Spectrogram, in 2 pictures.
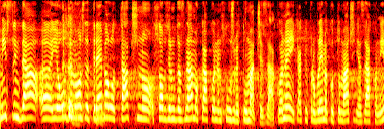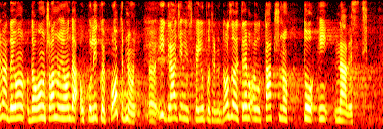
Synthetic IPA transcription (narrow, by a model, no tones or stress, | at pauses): mislimd̪ajeoːʋd̪e̞mo̞ʒd̪at̪ɾebalo̞t̪at͡ʃno̞so̞bziɾo̞md̪aznaːmo̞kako̞namslˠuʒbe̞t̪uma̰t͡ʃe̞za̰ːko̞ne̞ikakʋixpɾobleːmakod̪̚t̪umaːt͡ʃeɲazaːko̞nimad̪od̪auo̞ʋomt͡ʃlˠaːnujeo̞nd̪auko̞likoje̞po̞t̪ɾe̞bnoiɡɾad͡ʑeʋinskaiupot̪ɾe̞bnod̪o̞zvʋolet̪ɾebalot̪at͡ʃno̞ | t̪o̞ːinaʋe̞st̪i̥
